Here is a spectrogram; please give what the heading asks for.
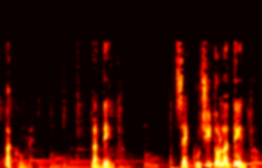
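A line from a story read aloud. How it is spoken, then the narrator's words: Shouted. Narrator (Italian): gridò al vecchio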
